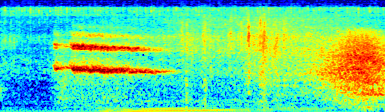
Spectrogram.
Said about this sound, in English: What the hell was that? Sounded like a drag race.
